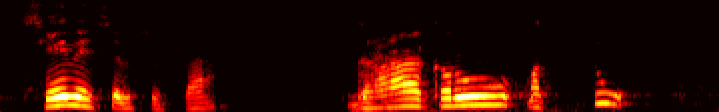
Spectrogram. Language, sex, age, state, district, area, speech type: Kannada, male, 60+, Karnataka, Vijayanagara, rural, spontaneous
